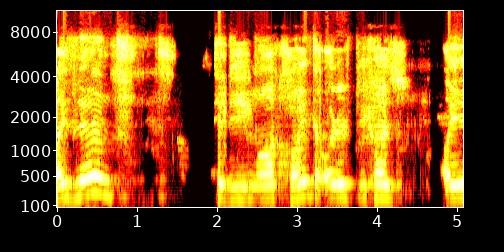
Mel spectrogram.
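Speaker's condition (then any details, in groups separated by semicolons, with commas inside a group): Cerebral palsy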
